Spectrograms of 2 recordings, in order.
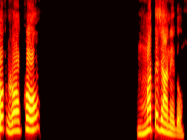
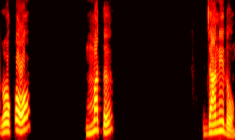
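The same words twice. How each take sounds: First: "रोको" rising, long pause, then "मत जाने दो" in one breath; pause after रोको. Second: Long pauses after "रोको" and after "मत", then "जाने दो"; "रोको", pause, "मत", longer pause, "जाने दो"; punctuation pause demo. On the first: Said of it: "और एक है आपको". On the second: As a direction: set "मत" apart, then let "जाने दो" fall. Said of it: "विराम चिन्हों का प्रयोग". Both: Shown as a demonstration.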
